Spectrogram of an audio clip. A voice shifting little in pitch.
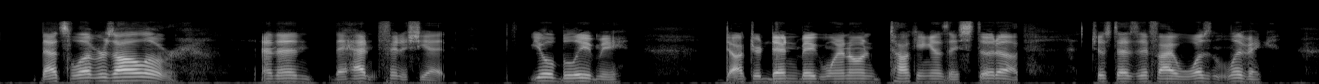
Yes: narrow, 2.0 semitones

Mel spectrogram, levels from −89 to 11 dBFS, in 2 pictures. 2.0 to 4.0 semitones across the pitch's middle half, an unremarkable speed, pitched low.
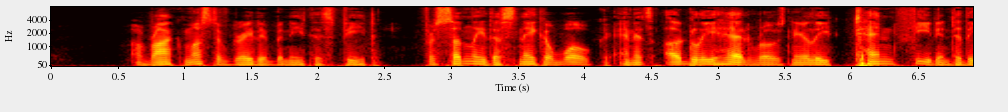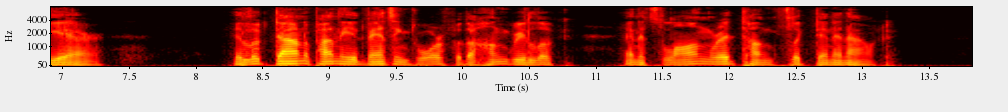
Yes: average, 2.9 semitones; average, 190 wpm; low, 105 Hz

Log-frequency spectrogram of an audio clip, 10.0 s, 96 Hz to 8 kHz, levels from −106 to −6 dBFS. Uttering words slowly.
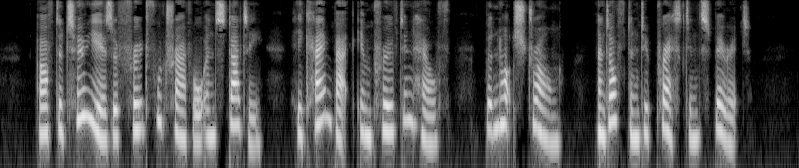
Yes: slow, 130 wpm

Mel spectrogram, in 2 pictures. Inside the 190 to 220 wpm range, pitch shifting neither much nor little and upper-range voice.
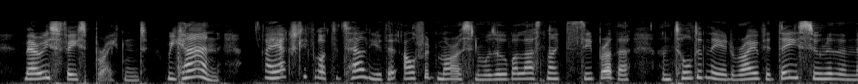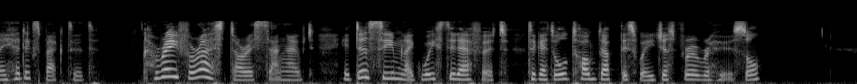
Yes: average, 200 wpm; average, 4.0 semitones; very high, 250 Hz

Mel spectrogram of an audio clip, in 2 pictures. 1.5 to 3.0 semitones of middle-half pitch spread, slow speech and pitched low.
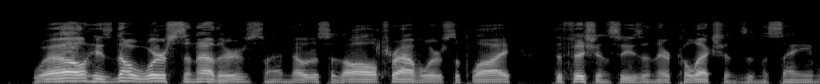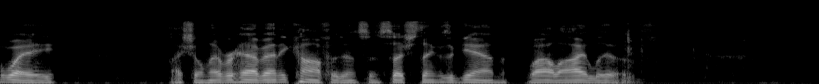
Yes: narrow, 2.4 semitones; slow, 125 wpm; low, 105 Hz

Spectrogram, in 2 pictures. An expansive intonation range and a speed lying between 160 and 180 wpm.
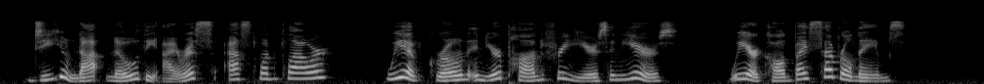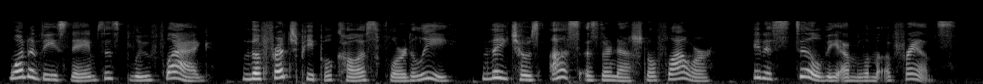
Yes: wide, 7.1 semitones; average, 175 wpm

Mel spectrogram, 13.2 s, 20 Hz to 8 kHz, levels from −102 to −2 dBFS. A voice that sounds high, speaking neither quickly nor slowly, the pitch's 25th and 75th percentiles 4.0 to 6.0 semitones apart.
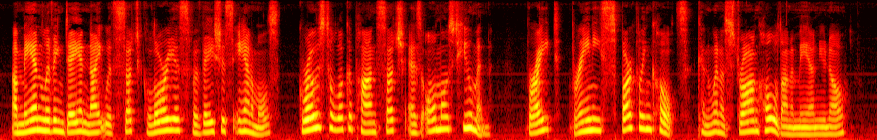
Yes: high, 215 Hz; average, 150 wpm; average, 4.5 semitones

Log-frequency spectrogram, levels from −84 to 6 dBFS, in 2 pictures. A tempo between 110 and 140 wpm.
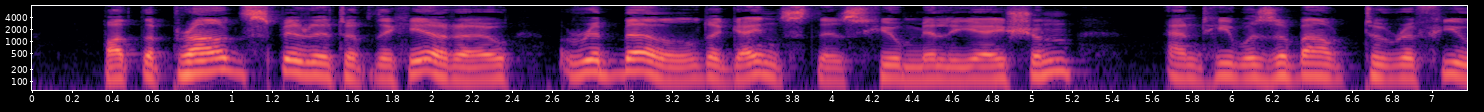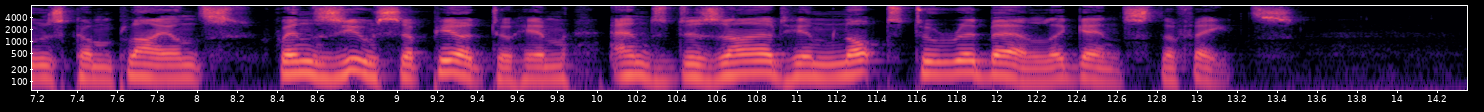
Yes: slow, 135 wpm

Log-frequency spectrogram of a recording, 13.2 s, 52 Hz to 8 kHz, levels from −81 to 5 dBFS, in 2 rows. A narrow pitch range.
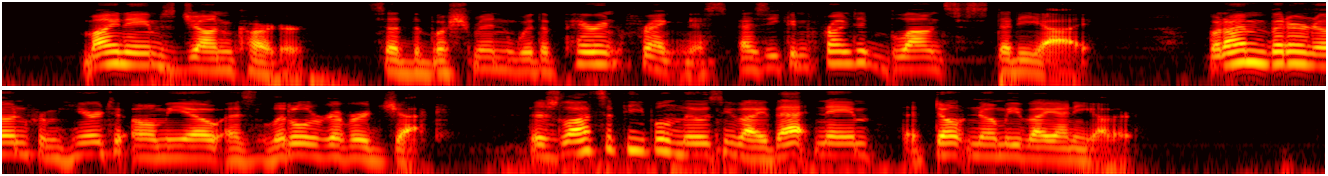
No: average, 4.7 semitones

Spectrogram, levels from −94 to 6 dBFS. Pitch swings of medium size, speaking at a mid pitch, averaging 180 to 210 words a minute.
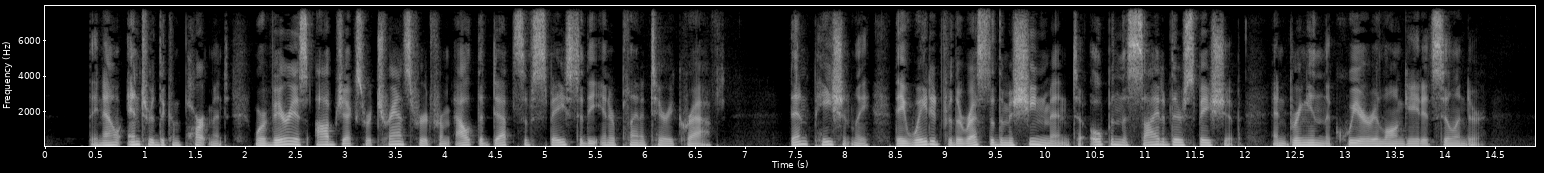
No: average, 3.8 semitones; low, 130 Hz; average, 185 wpm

